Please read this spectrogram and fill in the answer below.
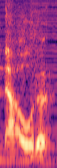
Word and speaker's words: Naota: So now to this day now, I just call it Naota because they're going to call me that anyway. I've already accepted that's the pronunciation they want.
